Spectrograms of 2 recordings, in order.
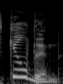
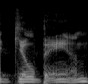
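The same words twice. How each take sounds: First: Gildan as GIL-din, second vowel reduced; Gildan, rhyming with "children"; correct pronunciation. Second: Gildan said as gil-DAN, full "an" as in man; mispronunciation. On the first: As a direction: say Gildan with an unstressed "din" ending. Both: Shown as a demonstration. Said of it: "You don't say Gildan".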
